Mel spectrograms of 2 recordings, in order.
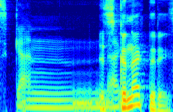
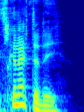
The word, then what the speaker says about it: Schenectady: It's Schenectady. – Schenectady.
